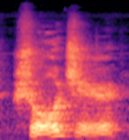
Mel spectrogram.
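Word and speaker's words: 手纸: In Chinese, it's pronounced 手纸, and it means toilet paper.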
